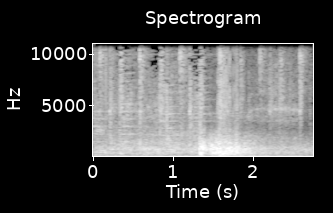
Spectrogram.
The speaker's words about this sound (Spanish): Es el sonido de una de las al menos tres bombas que cayeron en la ciudad de Leópolis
